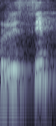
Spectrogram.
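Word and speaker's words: receipt: टी आया है तो यहाँ पर पी का उच्चारण नहीं करना है। तो करना क्या है भाई, कैसे पढ़ेंगे, अब रिसिप्ट लोग पढ़ते हैं आप पर, रिसिप्ट, अब देखते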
